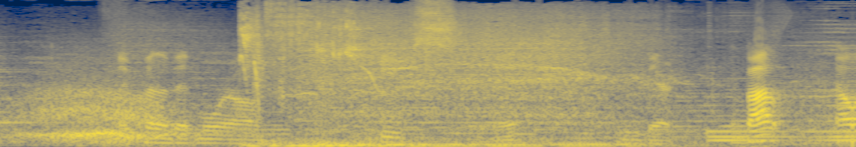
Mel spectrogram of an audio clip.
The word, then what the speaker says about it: Pips: One of the comments is that the yellow power peeps, or any peeps in general, are pronounced as pips. I believe it's pronounced as peeps. I strongly believe it is.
